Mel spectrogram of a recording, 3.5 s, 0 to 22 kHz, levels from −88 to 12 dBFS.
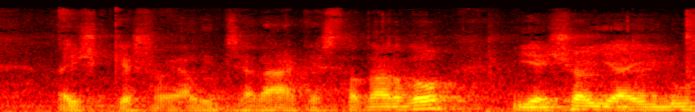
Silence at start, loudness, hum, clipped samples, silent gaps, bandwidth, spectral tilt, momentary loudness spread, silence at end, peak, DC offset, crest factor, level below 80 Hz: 0 s; -21 LUFS; none; under 0.1%; none; 16 kHz; -7 dB/octave; 10 LU; 0 s; -4 dBFS; 0.3%; 16 dB; -36 dBFS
